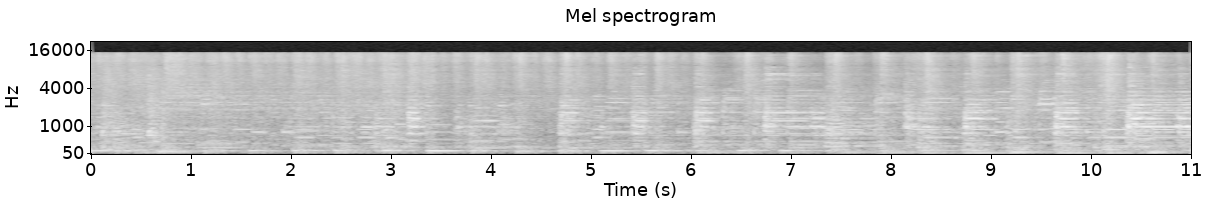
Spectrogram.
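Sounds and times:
live blues rock band: 0.0 - 11.0
walking double bass: 0.0 - 11.0.

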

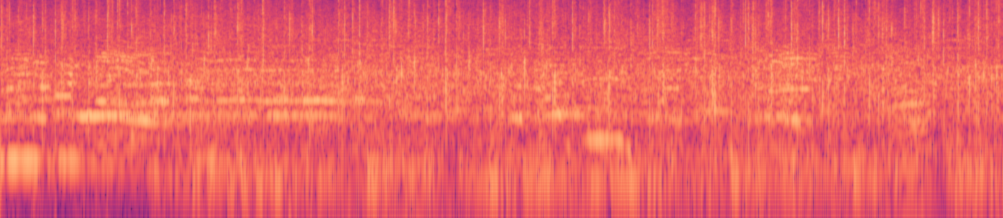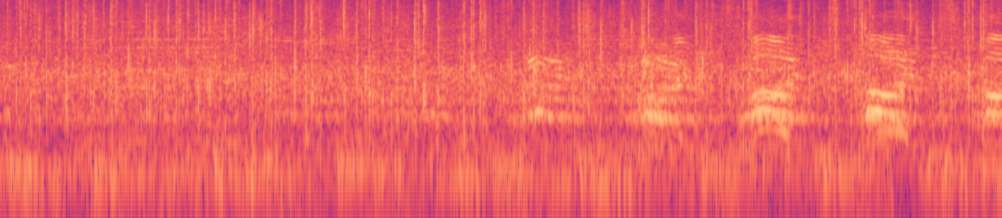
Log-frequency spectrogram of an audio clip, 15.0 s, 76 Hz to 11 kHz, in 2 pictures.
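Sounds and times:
loud shouts: 0.0 - 3.2, 3.8 - 7.0, 11.4 - 15.0
crowd clapping and cheering: 0.0 - 15.0
voices calling and chanting: 11.4 - 15.0.

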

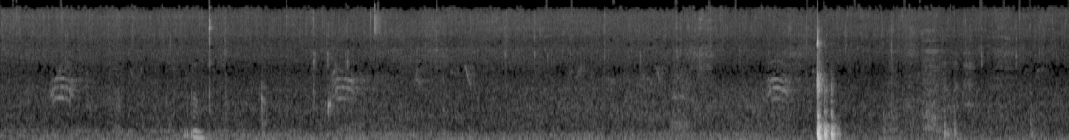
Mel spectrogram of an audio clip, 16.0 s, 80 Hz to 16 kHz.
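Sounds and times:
pork sizzling on a grill: 0.0 - 16.0
short bird calls: 0.7 - 1.2, 4.9 - 5.6, 11.5 - 12.0.

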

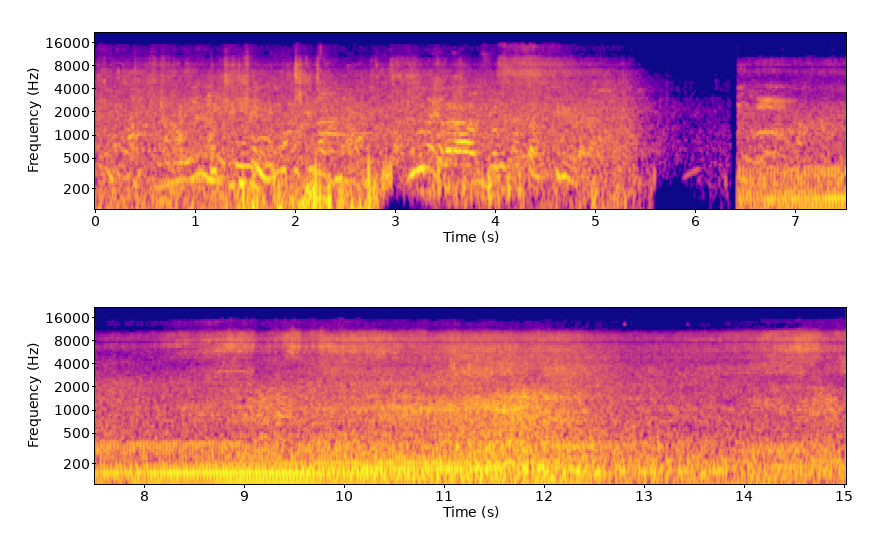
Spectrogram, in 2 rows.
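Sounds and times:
outdoor background noise: 0.0 - 15.0
vehicle engine humming: 6.4 - 15.0.

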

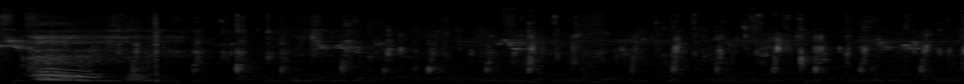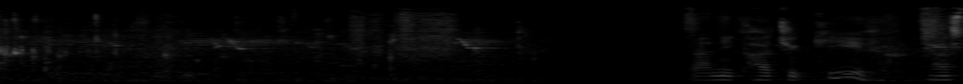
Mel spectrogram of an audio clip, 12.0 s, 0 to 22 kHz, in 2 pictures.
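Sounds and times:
puppy chewing and lapping: 0.0 - 8.5.

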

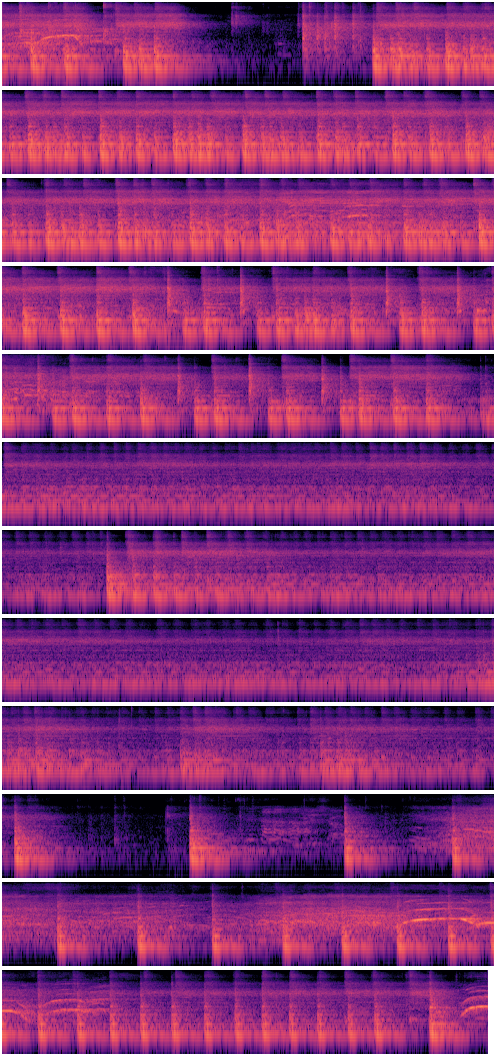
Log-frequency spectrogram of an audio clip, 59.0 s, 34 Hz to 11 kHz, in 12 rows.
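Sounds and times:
drum strikes: 0.0 - 2.0, 3.1 - 44.9, 46.2 - 46.7, 47.7 - 58.9.

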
